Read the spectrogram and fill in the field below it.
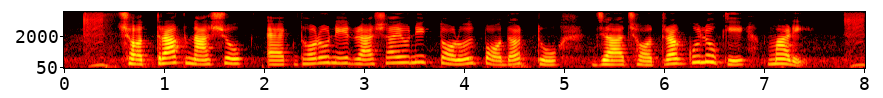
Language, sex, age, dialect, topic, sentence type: Bengali, female, 25-30, Standard Colloquial, agriculture, statement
